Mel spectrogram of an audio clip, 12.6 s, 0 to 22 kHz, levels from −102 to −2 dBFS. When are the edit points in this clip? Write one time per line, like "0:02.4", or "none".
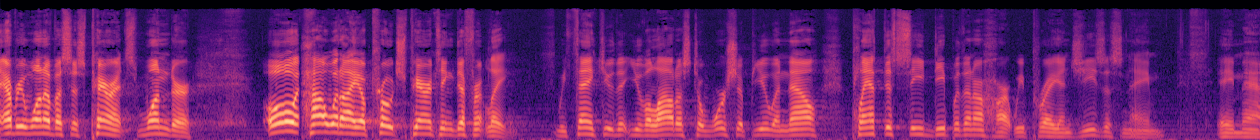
0:02.9
0:05.5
